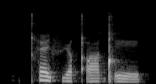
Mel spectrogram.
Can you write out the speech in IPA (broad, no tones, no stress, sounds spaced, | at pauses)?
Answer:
qʰ i f y qʼ ɑ ǃʼ e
